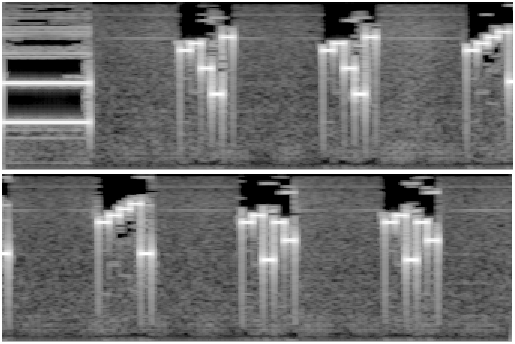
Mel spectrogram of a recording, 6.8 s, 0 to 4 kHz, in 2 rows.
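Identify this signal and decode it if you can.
Five-tone selective call (ZVEI), heard as quick runs of five tones, tones of about 70 ms. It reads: 89510 89510 89003 89003 89285 89285
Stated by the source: Received on SDR, ZVEI five-tone selective call.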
